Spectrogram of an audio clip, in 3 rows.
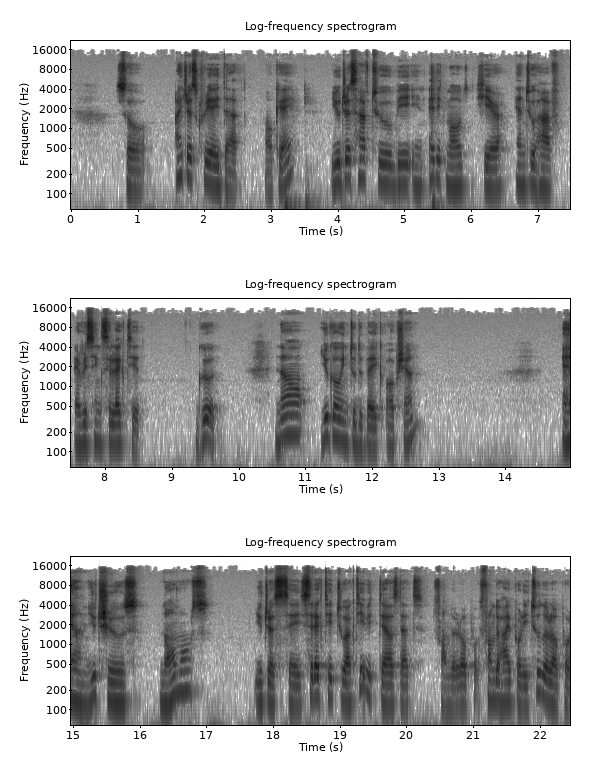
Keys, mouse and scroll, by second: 2.5-5.4 drag, 3.6 Tab, 5.4 Tab, 6.4-8.5 drag, 12.1-14.6 middle drag, 14.8-18.4 middle drag, 18.4-22.4 drag.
